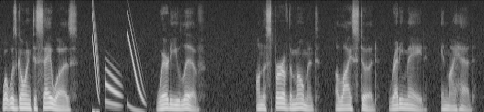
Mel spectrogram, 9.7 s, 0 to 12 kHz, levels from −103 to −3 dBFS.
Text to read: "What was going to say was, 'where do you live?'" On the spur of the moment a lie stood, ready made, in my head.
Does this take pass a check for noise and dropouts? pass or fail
fail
